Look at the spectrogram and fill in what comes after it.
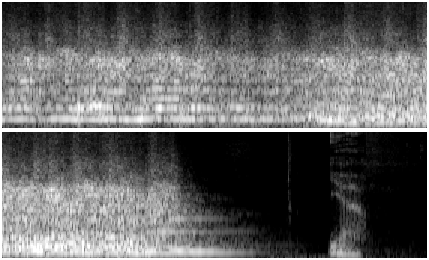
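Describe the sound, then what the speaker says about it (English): A muffled scratch sample from the Orchestral Tools Illuvia pack: a dense, rough, continuous scraping texture that swells for about five seconds, cuts off, and leaves a brief soft burst near the end. "Let's do some muffled scratches"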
